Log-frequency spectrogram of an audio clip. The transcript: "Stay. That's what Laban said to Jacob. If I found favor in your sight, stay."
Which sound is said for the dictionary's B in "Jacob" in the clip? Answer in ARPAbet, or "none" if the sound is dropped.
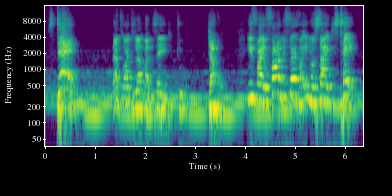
none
